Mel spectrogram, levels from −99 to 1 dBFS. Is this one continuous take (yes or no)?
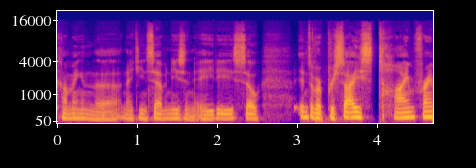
no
